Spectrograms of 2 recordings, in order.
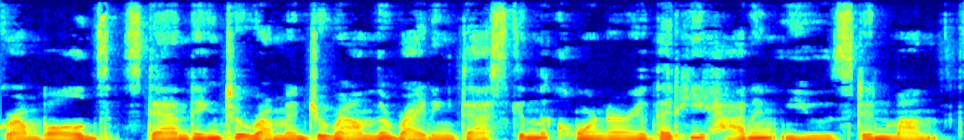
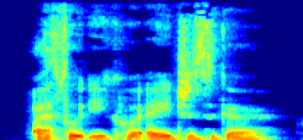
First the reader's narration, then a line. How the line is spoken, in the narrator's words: Lily said, her words admonishing but her tone understanding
